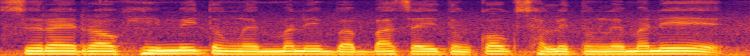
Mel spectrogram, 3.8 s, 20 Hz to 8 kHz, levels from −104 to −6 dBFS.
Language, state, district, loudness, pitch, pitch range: Kokborok, Tripura, West Tripura, -11 LUFS, 135 Hz, 135-145 Hz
